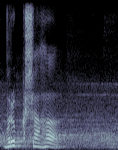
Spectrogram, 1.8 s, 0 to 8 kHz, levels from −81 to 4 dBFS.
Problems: constant background noise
